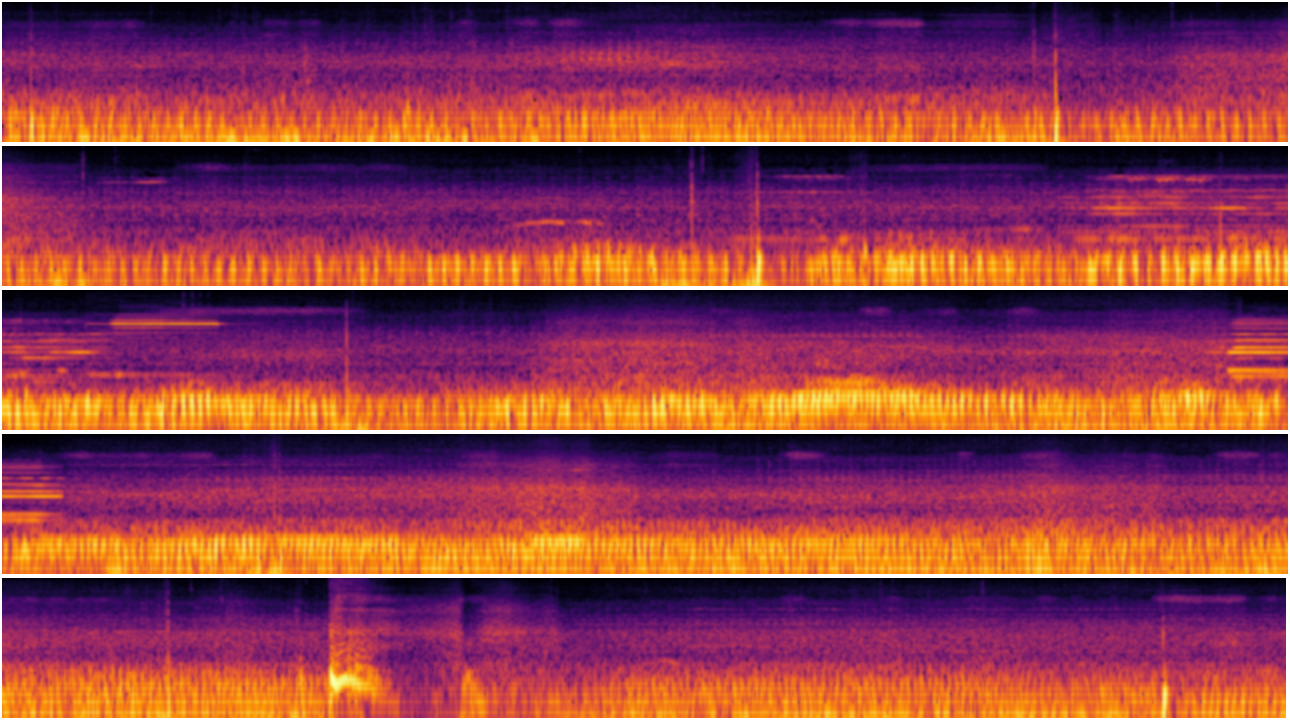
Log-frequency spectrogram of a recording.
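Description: Motorcycle engine running with road and wind noise while riding in traffic. Vehicle horns honk twice, about twelve and nineteen seconds in. A brief loud noise comes near the end.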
